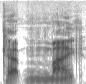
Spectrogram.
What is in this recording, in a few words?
casual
